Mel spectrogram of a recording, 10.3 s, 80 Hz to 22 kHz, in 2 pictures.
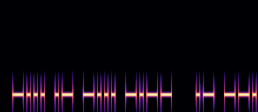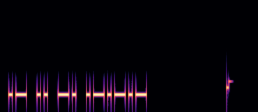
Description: Morse code, heard as a keyed tone, about 17 wpm, 700 Hz. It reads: BABY AGAIN.
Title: Sentences from Top 1300 Words 17wpm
